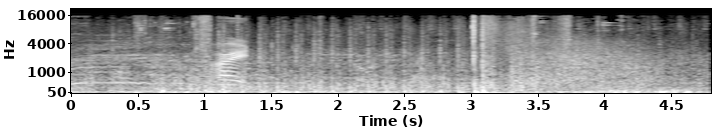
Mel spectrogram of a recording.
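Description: A rifle fires loud single shots close by.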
